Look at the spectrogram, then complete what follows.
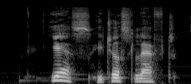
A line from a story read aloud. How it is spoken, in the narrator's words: piped the hedgehog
